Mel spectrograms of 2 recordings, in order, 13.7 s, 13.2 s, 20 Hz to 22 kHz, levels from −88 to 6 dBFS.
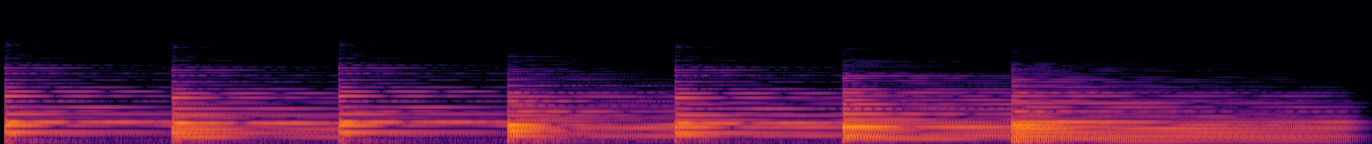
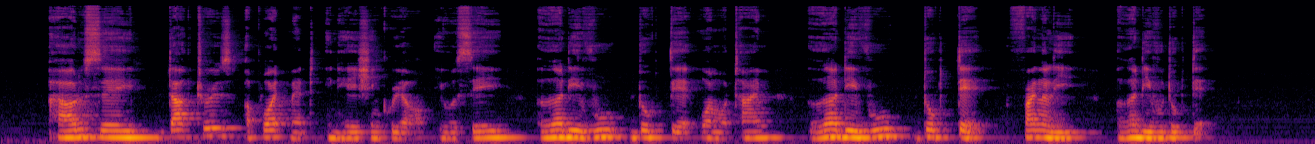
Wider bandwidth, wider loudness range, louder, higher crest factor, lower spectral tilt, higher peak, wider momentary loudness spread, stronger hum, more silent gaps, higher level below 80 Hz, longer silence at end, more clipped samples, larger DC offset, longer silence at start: second, 5 kHz vs 19 kHz; about the same, 5 LU vs 4 LU; second, -28 LUFS vs -25 LUFS; about the same, 20 dB vs 16 dB; first, -9.5 dB/octave vs -6.5 dB/octave; about the same, -8 dBFS vs -8 dBFS; about the same, 15 LU vs 16 LU; neither; neither; about the same, -56 dBFS vs -56 dBFS; second, 0.1 s vs 1.1 s; neither; neither; second, 0.05 s vs 0.5 s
